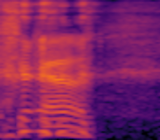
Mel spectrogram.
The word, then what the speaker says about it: Chicone: How do you pronounce that? Chicone? Chicone. Chicone.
